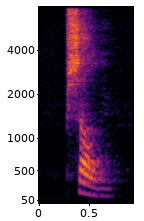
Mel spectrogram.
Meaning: psalm
- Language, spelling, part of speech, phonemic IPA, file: Dutch, psalm, noun, /psɑlm/, Nl-psalm.ogg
